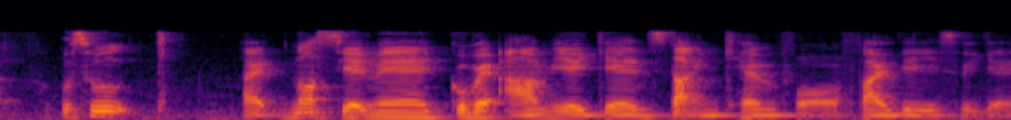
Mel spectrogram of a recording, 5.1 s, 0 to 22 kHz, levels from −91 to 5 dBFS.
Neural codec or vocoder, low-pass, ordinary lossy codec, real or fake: none; 7.2 kHz; none; real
